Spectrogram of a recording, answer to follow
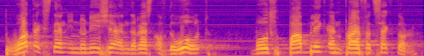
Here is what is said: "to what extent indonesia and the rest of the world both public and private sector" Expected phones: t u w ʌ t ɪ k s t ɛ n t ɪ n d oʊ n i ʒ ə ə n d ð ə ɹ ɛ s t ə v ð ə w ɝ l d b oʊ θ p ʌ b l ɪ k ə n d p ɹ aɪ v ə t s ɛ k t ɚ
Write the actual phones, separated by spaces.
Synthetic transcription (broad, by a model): t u w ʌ t ɪ k s t ɛ n t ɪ n d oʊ n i ʃ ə ə n d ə ɹ ɛ s t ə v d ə w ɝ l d b oʊ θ p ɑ b l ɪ k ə n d p ɹ aɪ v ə t s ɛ k t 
